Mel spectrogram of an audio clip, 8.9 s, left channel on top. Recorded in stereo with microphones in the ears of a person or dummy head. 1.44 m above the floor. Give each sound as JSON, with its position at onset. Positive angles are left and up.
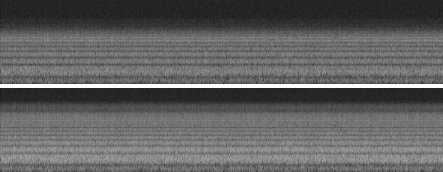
{"t": 0.0, "sound": "running water", "side_deg": -40}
